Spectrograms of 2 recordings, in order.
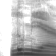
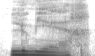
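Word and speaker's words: Lumière: one hit lumier assault lumere by the way stands for actually it's pronounced lumier and it is French for light uh lumier so assault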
